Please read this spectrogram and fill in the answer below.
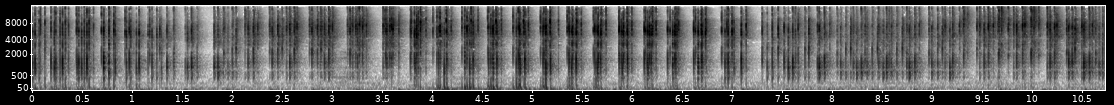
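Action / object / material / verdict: tap / smartphone glass screen / glass / none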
